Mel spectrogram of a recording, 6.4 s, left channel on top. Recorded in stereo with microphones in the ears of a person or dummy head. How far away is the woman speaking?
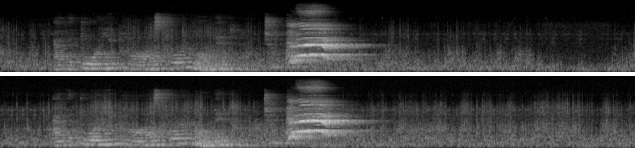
About 1.2 m.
